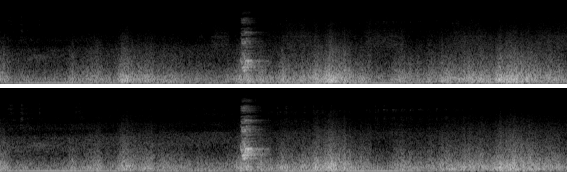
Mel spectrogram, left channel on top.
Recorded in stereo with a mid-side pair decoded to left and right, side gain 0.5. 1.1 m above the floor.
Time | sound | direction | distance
0.0 | a vehicle | 30° right | ?
2.4 | a dog barking | 40° right | ?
